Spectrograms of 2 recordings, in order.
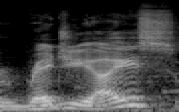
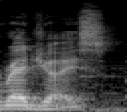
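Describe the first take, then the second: First: The first part has two syllables before 'ice'. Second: The first part has one syllable before 'ice'. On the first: "has a debated pronunciation. It's either"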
